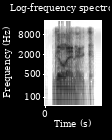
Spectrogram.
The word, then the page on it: galenic: British English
